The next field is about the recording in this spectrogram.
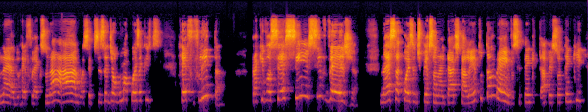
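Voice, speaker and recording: A woman leading a faith-based group discussion, talking in an animated way with lots of rhetorical questions. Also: high voice. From Belo Horizonte, Brazil.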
